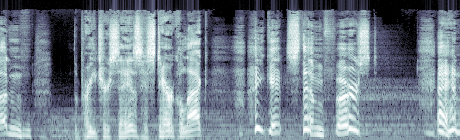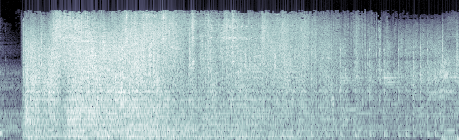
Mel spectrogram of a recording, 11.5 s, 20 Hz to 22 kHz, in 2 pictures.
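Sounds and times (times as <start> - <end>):
speech: 0.0 - 6.1
explosion blowing out the side of a chapel: 6.0 - 10.0
crackling debris-like bursts: 6.0 - 11.1.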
